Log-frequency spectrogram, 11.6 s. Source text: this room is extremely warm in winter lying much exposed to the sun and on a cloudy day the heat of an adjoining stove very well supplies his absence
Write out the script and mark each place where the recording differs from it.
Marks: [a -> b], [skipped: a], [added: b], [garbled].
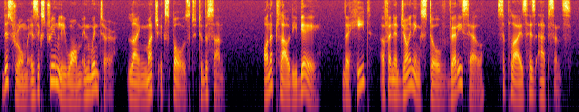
this room is extremely warm in winter lying much exposed to the sun [skipped: and] on a cloudy day the heat of an adjoining stove very [well -> cell] supplies his absence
